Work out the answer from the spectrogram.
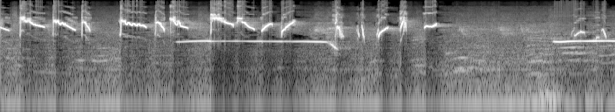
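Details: Pleci, or oriental white-eye, singing as a lure to set other birds singing: bursts of sharp, high, downward-sweeping chirps, with a long steady thin whistle held in the middle and returning near the end.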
